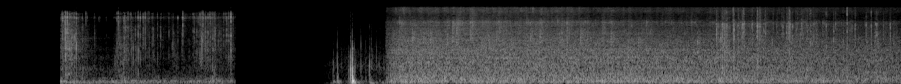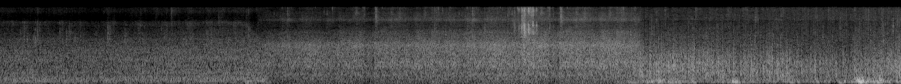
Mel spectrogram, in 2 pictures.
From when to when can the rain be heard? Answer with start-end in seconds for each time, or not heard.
3.3-17.9.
